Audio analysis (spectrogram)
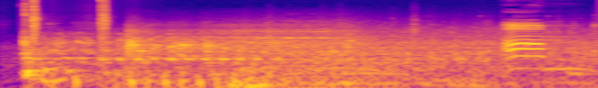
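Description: A car engine cranks with a couple of sharp clicks, then catches into a steady low rumble that rises briefly toward the end, fairly loud.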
